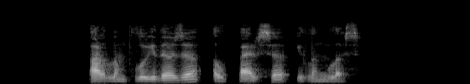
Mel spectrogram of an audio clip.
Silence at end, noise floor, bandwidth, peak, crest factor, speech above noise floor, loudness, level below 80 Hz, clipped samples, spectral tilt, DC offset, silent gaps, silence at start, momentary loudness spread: 1.1 s; under -90 dBFS; 7.6 kHz; -8 dBFS; 24 dB; over 61 dB; -29 LUFS; -70 dBFS; under 0.1%; -4.5 dB/octave; under 0.1%; 2.08-2.12 s, 2.32-2.39 s; 0.9 s; 11 LU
